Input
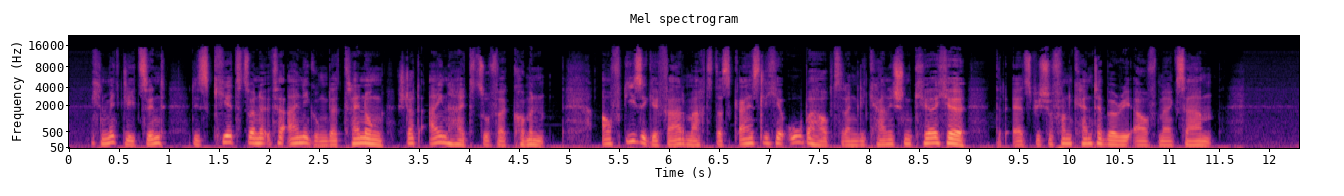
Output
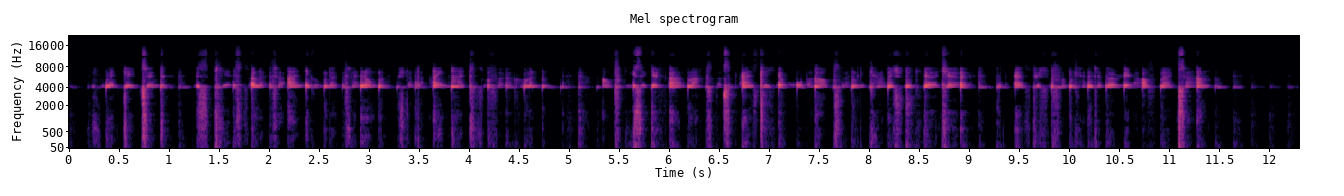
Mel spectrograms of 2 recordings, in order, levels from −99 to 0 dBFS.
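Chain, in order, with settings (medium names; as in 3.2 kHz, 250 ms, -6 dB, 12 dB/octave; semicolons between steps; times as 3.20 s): split-band scrambler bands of 4 kHz; high-pass 48 Hz; bass shelf 240 Hz -5.5 dB; in parallel at -3 dB: compression, threshold -35 dBFS, peak gain reduction 16 dB; on the sum: level-controlled noise filter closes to 1.8 kHz, open at -24 dBFS; low-pass 8.8 kHz 12 dB/octave; peaking EQ 70 Hz +8 dB 2.1 oct; on a send at -11 dB: reverberation RT60 0.70 s, pre-delay 7 ms; on the sum: sawtooth tremolo in dB decaying 5.5 Hz, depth 36 dB; trim -5 dB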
